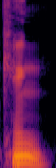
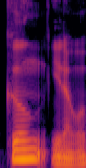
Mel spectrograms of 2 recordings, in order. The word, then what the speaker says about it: 羹: 구성 요소로 많이 사용됩니다 우리나라는 갱 장음이고 1급에 해당되고 중국에서는 끙이라고 발음합니다 간체 번체 차이가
